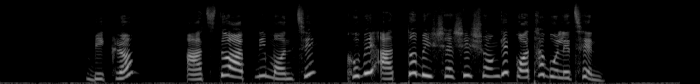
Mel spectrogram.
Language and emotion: Bengali, surprised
